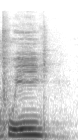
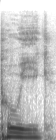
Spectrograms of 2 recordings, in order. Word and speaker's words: Puig: They have Yasiel Puig. – Yeah. – Did I say that correctly that time? – Yeah, you're straight away from Puig.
